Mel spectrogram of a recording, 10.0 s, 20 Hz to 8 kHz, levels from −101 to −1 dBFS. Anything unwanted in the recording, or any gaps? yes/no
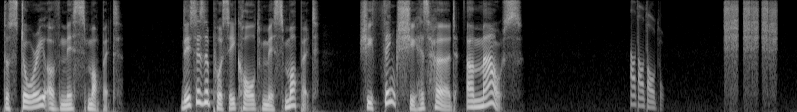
yes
